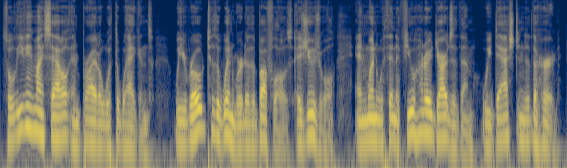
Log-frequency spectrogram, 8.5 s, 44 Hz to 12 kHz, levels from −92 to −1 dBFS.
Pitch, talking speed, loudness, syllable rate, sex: 110 Hz, 235 wpm, -20 LUFS, 5.7 syllables/s, male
